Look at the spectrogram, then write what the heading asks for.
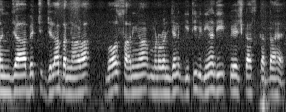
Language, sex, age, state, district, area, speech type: Punjabi, male, 30-45, Punjab, Barnala, urban, spontaneous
